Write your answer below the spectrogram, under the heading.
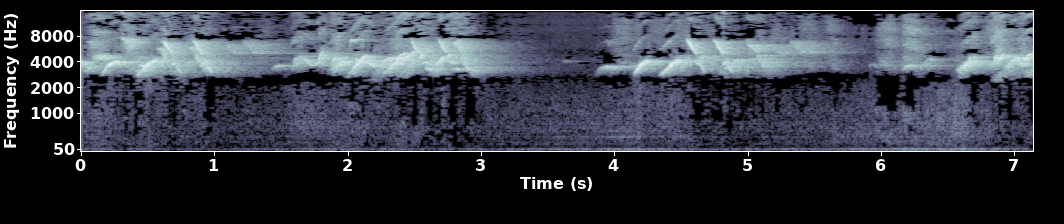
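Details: Double-collared seedeater, a captive bird from a Santa Catarina breeder, sings the tui-tui style late at night: two bursts of fast, rich warbled phrases high in pitch, with quick descending slurred notes, separated by a pause.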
